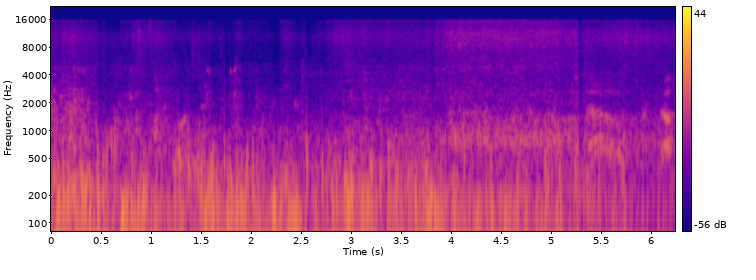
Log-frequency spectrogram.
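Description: Wind buffeting the microphone of a moving open vehicle, a loud steady rumble with road and vehicle noise underneath.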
